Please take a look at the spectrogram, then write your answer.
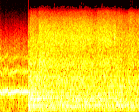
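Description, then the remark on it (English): A loud tyre skid squeals briefly, then cuts into a sudden violent crash between a motorbike and a car that leaves a dense, sustained roar of scraping and crunching noise. No voices are heard. “Just remember, whenever a motorbike meets car, car wins.”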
